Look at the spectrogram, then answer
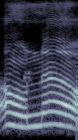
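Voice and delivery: acted, high-pitched, crestfallen little kid voice. Retelling a kid's reaction to a dress-up day: imitating a disappointed kid. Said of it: "you can hear him in his voice".

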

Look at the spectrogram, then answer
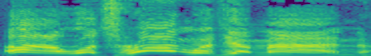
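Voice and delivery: put-on old-country Russian accent. Retelling how a grandpa used to say something: old-country accent. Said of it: "he had this accent from old country accent".

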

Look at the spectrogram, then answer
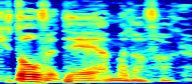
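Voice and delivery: put-on British accent. Describing an imagined tall woman in leather: put-on British accent. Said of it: "a British accent".

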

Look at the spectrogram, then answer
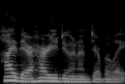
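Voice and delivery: put-on American accent. An Australian recalls walking into auditions introducing herself: fake American accent. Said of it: "you have to walk in with the accent".

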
